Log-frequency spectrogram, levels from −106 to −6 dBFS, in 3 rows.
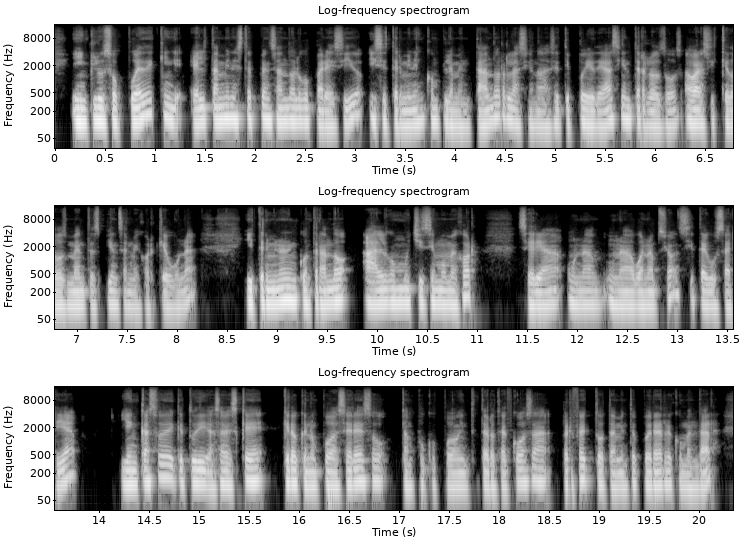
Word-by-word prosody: Incluso 120 -1 +4
puede 135 +8 +4
que 130 -4 -1
él 120 +1 +2
también 130 +1 +4
esté 130 +1 0
pensando 125 -2 +1
algo 120 0 +2
parecido, 100 - 0
y 130 - -1
se 115 - -1
terminen 100 +3 0
complementando 105 0 -1
relacionado 100 -7 -2
a - - -4
ese 105 - -4
tipo 110 - -4
de 105 - +3
ideas, 100 +6 0
y - - +2
entre 115 -2 -1
los 95 -1 0
2 100 +4 -3
ahora 110 -3 +4
sí 110 - -9
que 105 - -4
2 100 -1 +2
mentes 105 -1 -1
piensan 105 -2 -3
mejor 90 0 -7
que 95 - -2
1, 95 +3 -4 0.5
y 115 - +3
terminan 120 +2 +5
encontrando 120 +1 +2
algo 115 +1 +4
muchísimo 115 -1 +1
mejor. 110 +8 0 0.4
Sería 100 +2 0
una 105 -3 -1
una 100 -5 0
buena 100 0 +1
opción, 145 - -5
si 120 - -10
te 105 - 0
gustaría. 95 -3 -1 0.4
Y 120 - +1
en 115 - +3
caso 125 +5 0
de 155 -2 +2
que 125 - -2
tú 125 - -2
digas: 105 -5 +2
"¿Sabes 115 -3 0
qué?, 135 0 +1
creo 125 -2 +3
que 115 - -3
no 105 -1 -1
puedo 105 0 +1
hacer 115 +4 0
eso, 130 0 -1
tampoco 100 -1 -7
puedo 100 0 -2
intentar 100 0 -3
otra 100 0 -3
cosa", 125 +3 -2
perfecto, 130 -5 -2
también 95 0 -2
te 115 - -4
podría 105 0 0
recomendar, 100 -3 -2
115 Hz, 210 wpm, -24 LUFS, 100-125 Hz, 0.5 s, terminan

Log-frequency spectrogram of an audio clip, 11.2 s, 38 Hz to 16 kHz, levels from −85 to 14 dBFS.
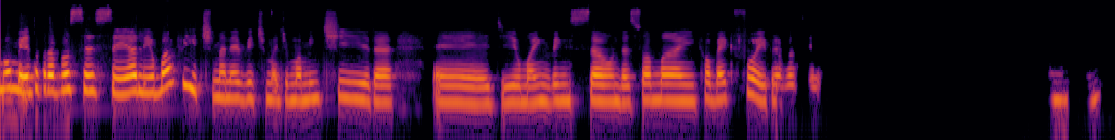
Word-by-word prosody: momento 345 -2 +6
pra 320 -1 +8
você 325 0 +3
ser 290 -2 +1
ali, 305 -1 +6
uma 360 +8 +4
vítima, 325 - -1
né. 230 0 -2
Vítima 225 0 -7
de 215 - -11
uma 215 0 -2
mentira, 225 -3 -4 0.4
eh, 195 -2 -3
de 190 +2 -7
uma 190 0 -4
invenção 210 0 -2
da 195 0 -3
sua 215 +3 -2
mãe. 210 -1 0
Como 220 -1 -3
é 225 - 0
que - - -27
foi 255 -9 0
pra 210 - -6
você? 205 +1 -12 2.3
Uhum. 220 +1 -14
220 Hz, 140 wpm, -18 LUFS, 205-285 Hz, 2.3 s, pra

